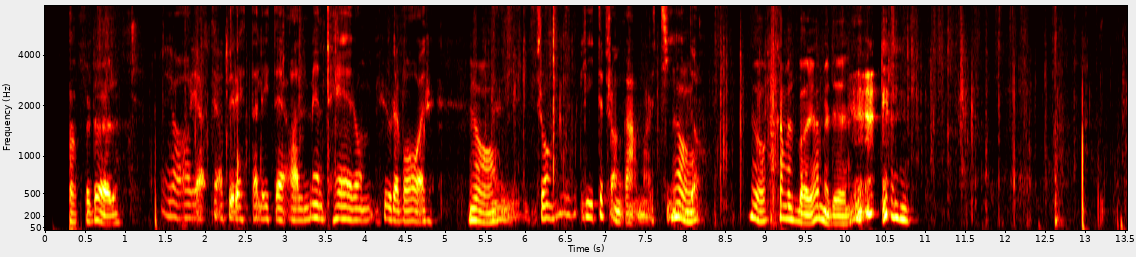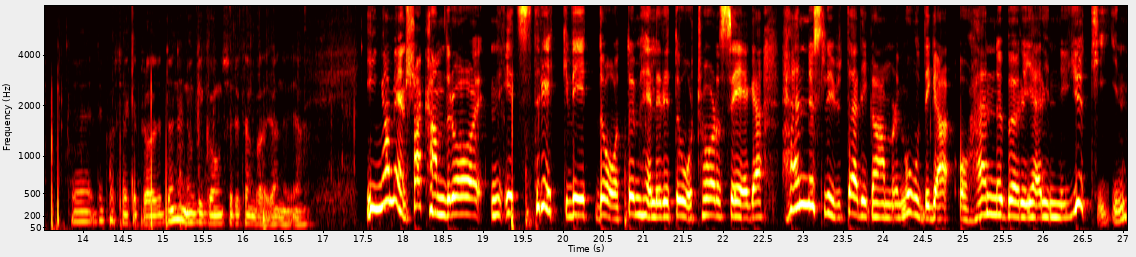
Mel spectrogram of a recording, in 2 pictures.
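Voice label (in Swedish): Hille Gästrikland, Svenska sagor, dialekter; Folkminnen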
